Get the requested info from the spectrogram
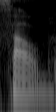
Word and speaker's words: Psalm: Ah, ça se prononce Psalm.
